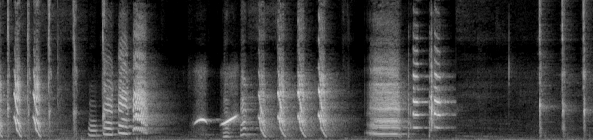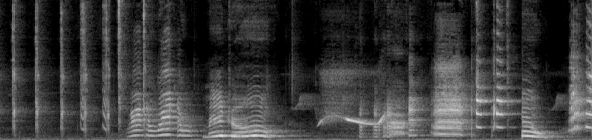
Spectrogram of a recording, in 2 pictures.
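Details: Parrot calling in separated phrases: harsh squawks, bent whistled notes that slide up and down, and chattering, speech-like syllables, with short silent gaps between bursts.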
